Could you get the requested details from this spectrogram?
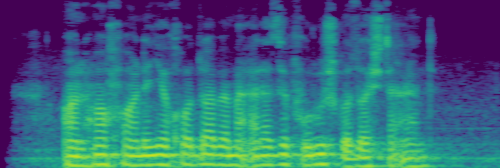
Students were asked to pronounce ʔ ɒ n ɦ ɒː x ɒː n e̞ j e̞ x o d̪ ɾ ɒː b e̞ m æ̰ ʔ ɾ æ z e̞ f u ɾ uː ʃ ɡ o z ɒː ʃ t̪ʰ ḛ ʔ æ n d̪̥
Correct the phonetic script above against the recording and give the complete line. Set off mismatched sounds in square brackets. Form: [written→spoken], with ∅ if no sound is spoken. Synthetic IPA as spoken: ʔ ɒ n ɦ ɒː x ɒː n e̞ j e̞ x o d̪ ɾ ɒː b e̞ m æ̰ ʔ ɾ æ z e̞ f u ɾ uː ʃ ɡ o z ɒː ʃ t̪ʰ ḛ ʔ æ n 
